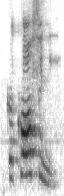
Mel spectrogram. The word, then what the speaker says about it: cacophony: So it's cacophony.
